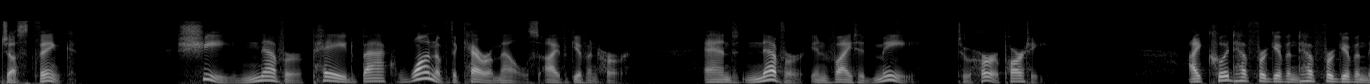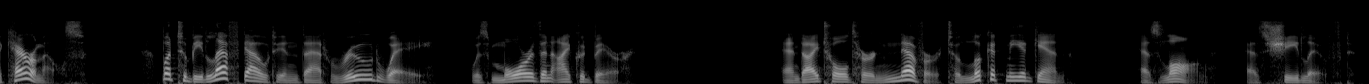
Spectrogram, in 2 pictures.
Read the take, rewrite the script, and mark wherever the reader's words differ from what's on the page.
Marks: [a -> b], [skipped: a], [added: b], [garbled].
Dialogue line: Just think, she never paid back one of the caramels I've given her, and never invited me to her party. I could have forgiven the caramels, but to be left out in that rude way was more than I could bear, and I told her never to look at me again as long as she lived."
Just think, she never paid back one of the caramels I've given her, and never invited me to her party. I could have forgiven [added: have forgiven] the caramels, but to be left out in that rude way was more than I could bear, and I told her never to look at me again as long as she lived."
